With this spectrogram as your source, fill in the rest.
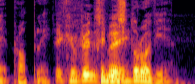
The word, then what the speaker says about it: Pridnestrovie: It's called uh Pridnestrovie. And the um and I'm in very much enjoying saying that with like a slightly rolled R like I know what that means or how to say it properly.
